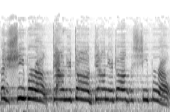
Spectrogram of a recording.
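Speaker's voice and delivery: screamed alarm, high-pitched. Retelling a fake alarm screamed at everyone during a break: retelling a scream. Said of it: "I just screamed".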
